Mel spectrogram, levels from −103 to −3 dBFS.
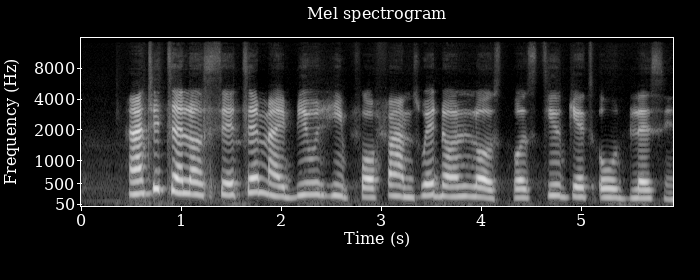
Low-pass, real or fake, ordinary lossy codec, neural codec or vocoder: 14.4 kHz; fake; none; autoencoder, 48 kHz, 32 numbers a frame, DAC-VAE, trained on Japanese speech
